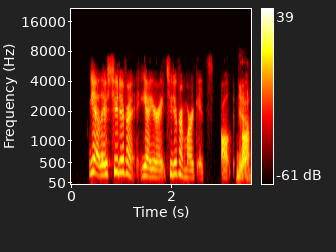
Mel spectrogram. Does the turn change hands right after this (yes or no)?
no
